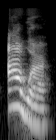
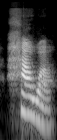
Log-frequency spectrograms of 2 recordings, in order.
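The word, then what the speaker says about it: hour: o r is pronounced our the H is silent do not say how don't pronounce the h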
